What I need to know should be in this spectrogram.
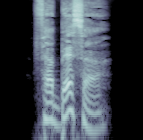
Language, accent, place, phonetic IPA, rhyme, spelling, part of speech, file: German, Germany, Berlin, [fɛɐ̯ˈbɛsɐ], -ɛsɐ, verbesser, verb, De-verbesser.ogg
- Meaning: inflection of verbessern: 1. first-person singular present 2. singular imperative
